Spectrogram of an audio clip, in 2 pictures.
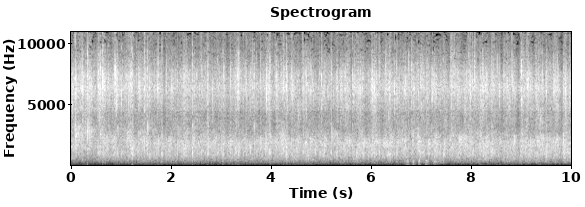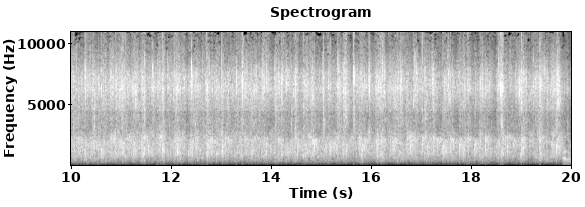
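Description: An audience applauding: many hands clapping steadily, starting suddenly as a thank-you speech ends.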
